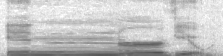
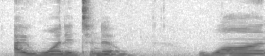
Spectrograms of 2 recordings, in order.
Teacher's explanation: There's no stop, there's no T, there's no D. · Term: leave out a T sound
